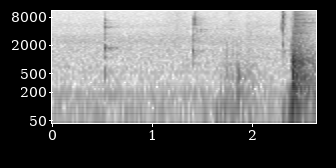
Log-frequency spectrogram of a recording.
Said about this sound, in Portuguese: Deixa eu tomar uma golinho de água aqui, senão eu vou ficar tossindo.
